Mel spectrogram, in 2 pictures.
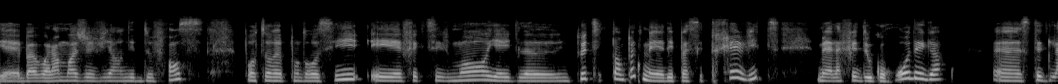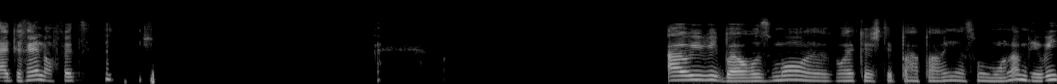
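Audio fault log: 19.72 to 21.16 s, de-emphasis applied wrongly. The speech turns dull and muffled for the last stretch. A treble cut meant to reverse pre-emphasis lands on audio that never had any, or is applied twice. Highs slope smoothly downward, about 8 dB lower at 10 kHz than at 1 kHz.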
